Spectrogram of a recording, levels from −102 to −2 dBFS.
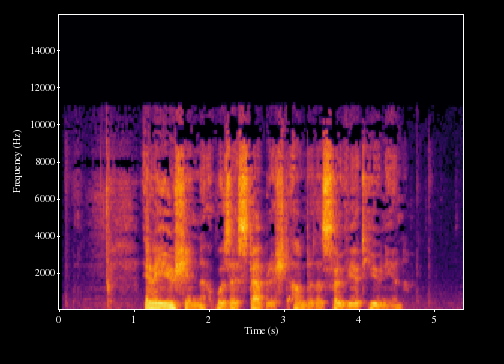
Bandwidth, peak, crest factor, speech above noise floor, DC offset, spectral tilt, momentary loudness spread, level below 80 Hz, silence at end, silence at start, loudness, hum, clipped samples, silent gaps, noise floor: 11.5 kHz; 0 dBFS; 18 dB; 40 dB; under 0.1%; -3.5 dB/octave; 20 LU; -52 dBFS; 0.85 s; 0.6 s; -16 LUFS; none; under 0.1%; none; -57 dBFS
